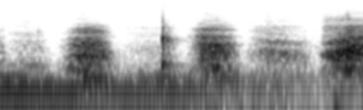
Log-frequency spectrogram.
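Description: Heavy breathing with several gasps, three or four breaths close together, over soft background music that fades out partway through.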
